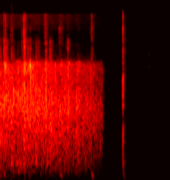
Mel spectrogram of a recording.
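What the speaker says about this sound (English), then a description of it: "We got to clap that up." Audience applause after a boxing fight, Shakan Pitters vs Brad Rea: about a second of dense clapping that cuts off abruptly, then a single isolated clap.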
